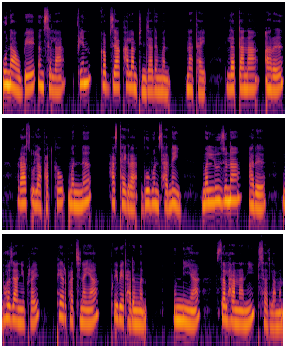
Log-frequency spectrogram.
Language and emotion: Bodo, neutral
